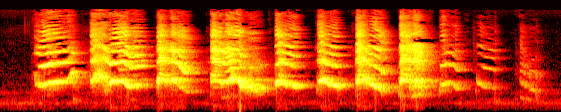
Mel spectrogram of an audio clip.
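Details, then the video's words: A French Bulldog's 'death yodel': about nine loud, wavering, harmonic howl-like yelps. Each lasts under a second with short gaps between them, and the last notes grow quieter and shorter. "Frenchie's Death Yodel"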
